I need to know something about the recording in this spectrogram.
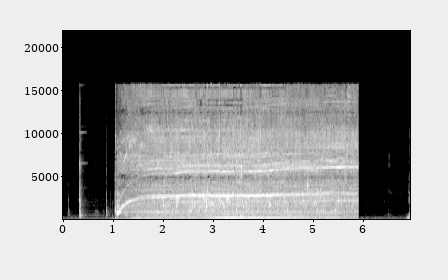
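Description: An electric hand mixer whirs loudly and steadily.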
